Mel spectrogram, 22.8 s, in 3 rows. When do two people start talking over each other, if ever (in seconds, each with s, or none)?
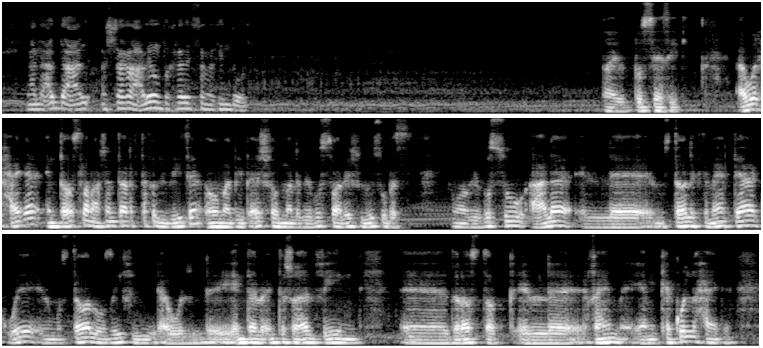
none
